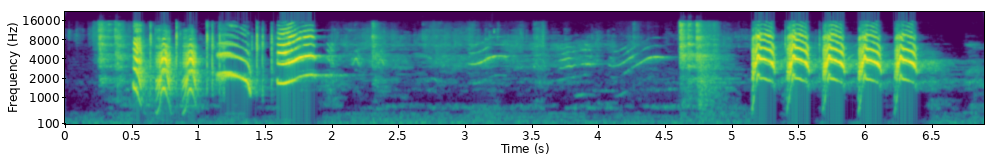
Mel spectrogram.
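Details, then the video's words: A parrot produces a burst of rough, buzzy notes and rising whistles, a quiet stretch of faint chatter, then five sharp repeated squawks about a quarter-second apart. "Amazing parrot talking and voice"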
